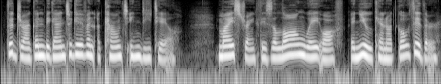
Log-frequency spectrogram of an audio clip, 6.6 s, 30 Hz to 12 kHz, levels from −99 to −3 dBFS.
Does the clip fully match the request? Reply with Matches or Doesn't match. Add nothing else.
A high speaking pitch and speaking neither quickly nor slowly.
Matches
